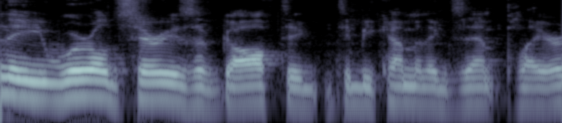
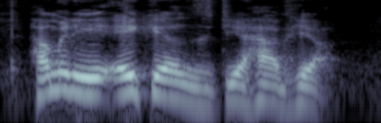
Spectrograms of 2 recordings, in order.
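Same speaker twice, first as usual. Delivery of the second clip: put-on relaxed South African accent; 2 semitones higher than usual. Retelling Fulton asking a Scottish farmer about his land, South African accent. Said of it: "he says to him in his South African accent".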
